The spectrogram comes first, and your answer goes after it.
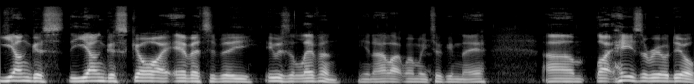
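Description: Speaking at a moderate pace, a man with an Australian accent keeps his intonation fairly even. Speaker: former motorcycle racer, junior racing coach. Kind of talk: live podcast recording with audience. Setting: stage with audience.

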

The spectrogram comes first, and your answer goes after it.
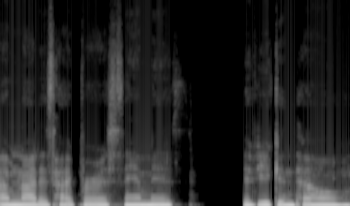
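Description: Very slowly and somewhat breathily, a woman speaks at a medium pitch in a dark, mellow tone, the sound dry and close with no echo. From Florida. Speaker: podcast host. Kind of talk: casual chat.

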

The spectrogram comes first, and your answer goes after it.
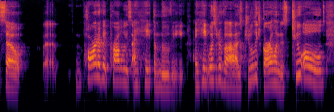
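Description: A woman speaks with an unremarkable speaking voice at a moderate pace. Her pitch is fairly high, and her intonation is lively. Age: 30s. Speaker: lawyer and pinball player. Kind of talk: casual chat.

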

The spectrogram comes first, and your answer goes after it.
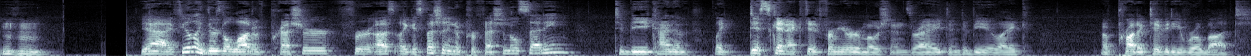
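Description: An unremarkable speaking voice from a man, medium in pitch, moderate in pace, with ordinary pitch variation. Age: 30s. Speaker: podcast co-host, iOS developer. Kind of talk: casual chat.

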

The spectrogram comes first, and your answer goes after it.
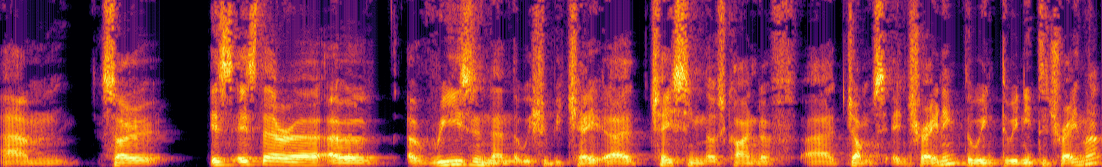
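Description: Speaking at a moderate pace and medium pitch, a man uses a plain, everyday voice with ordinary pitch variation. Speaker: podcast host. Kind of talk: interview.

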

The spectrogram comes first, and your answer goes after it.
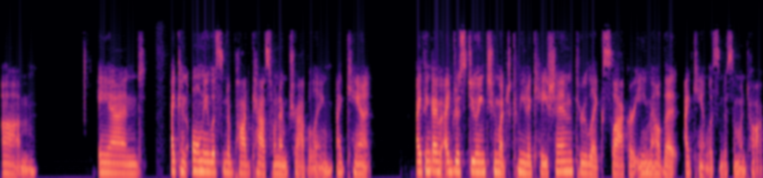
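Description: A woman with an ordinary speaking voice, fairly low in pitch, with fairly even intonation at a moderate pace, in a dry, close sound with no echo. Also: quiet background. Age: 30s. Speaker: designer and photographer, small business owner. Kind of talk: casual interview chat.

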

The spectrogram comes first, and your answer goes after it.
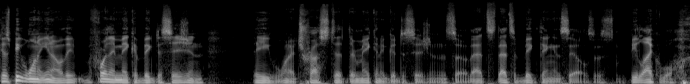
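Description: A man talks at a very fast pace in a very deep, low pitch, with vocal fry and lively intonation. The recording is very clean, with a silent background. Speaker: car sales manager. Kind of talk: casual interview chat.

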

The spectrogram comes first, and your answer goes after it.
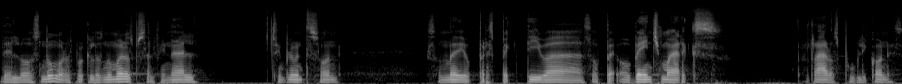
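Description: The delivery is fairly slow, with long, frequent pauses. The intonation stays monotone and flat. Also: man, fairly low pitch for a man. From Mexico, Guadalajara. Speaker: restaurant and nightlife entrepreneur. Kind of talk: interview.

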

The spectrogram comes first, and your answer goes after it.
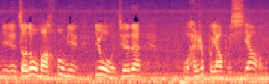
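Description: Fairly quick speech from a woman, with noticeable background noise and audible room echo. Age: 60s. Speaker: interviewee, host's aunt. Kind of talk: casual interview. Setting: outdoors, roadside in mountains. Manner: halting, repetitive.

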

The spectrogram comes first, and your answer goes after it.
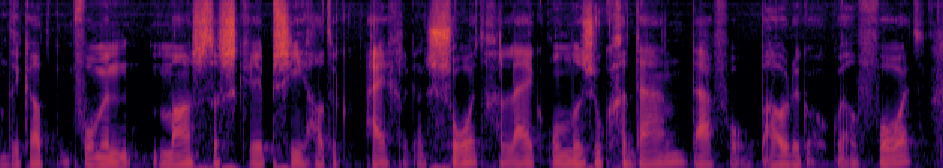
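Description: A man with an ordinary speaking voice talks at a moderate pace, medium in pitch and with ordinary pitch variation. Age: 20s. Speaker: PhD researcher in history. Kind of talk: interview.

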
